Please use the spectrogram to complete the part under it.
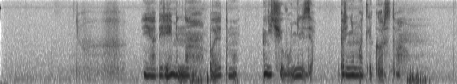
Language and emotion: Russian, sad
